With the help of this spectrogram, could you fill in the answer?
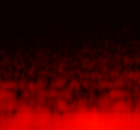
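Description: Steady, even hiss of rain falling outside, constant throughout and fairly quiet, with a low sustained humming drone of tones running underneath.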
